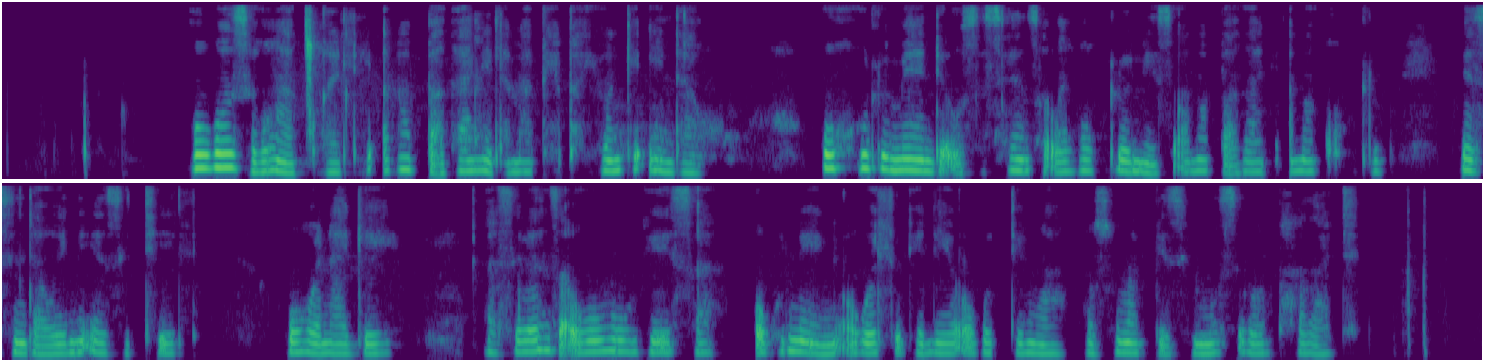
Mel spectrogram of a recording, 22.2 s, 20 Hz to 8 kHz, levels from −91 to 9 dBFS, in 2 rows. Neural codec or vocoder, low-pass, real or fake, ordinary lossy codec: vocoder, 44.1 kHz, 128 mel bands, Pupu-Vocoder; 7.2 kHz; fake; MP3, 64 kbps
